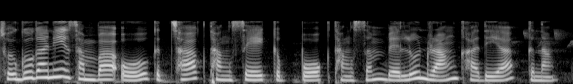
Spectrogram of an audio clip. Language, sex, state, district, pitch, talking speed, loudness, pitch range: Garo, female, Meghalaya, West Garo Hills, 215 Hz, 85 wpm, -15 LUFS, 195-250 Hz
